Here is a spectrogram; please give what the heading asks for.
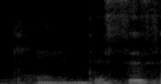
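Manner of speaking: soft unvoiced whisper. Real, not acted. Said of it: "unvoiced whisper".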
